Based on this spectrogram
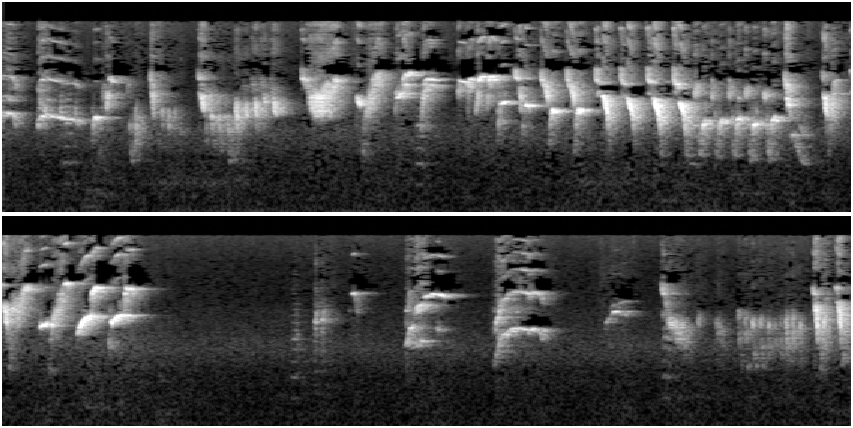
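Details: Norwich canary, a pet male bird, singing indoors: a fast run of high chirps and trills with repeated sweeping notes, then a pause and scattered short twitters.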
